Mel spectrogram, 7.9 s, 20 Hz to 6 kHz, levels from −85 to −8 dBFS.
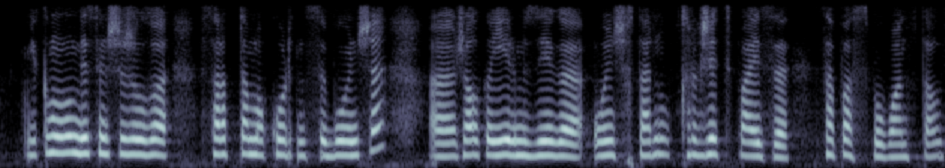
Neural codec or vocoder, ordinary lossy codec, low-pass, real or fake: codec, 24 kHz, 0.9 kbps, DualCodec; none; 5.4 kHz; fake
